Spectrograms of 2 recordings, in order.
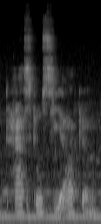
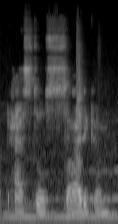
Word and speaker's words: Pascal Siakam: And this was seen in a recent video in which you can see Flight smirking when pronouncing Pascal Siakam as Pastel Siakam.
